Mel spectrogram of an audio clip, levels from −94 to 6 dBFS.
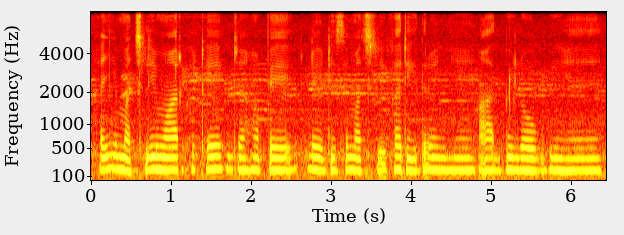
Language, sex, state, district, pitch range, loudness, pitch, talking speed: Hindi, female, Jharkhand, Jamtara, 165-175 Hz, -16 LUFS, 170 Hz, 160 wpm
